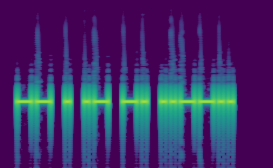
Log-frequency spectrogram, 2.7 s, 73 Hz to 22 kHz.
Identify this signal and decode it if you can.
Morse code, heard as a keyed tone, about 25 wpm, 700 Hz. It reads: MEAN?
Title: Sentences from Top 200 Words and Abbreviations 25wpm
